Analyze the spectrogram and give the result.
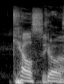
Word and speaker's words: Kelce: Is it Kelce? I forget how you pronounce his last name. – Kelce.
